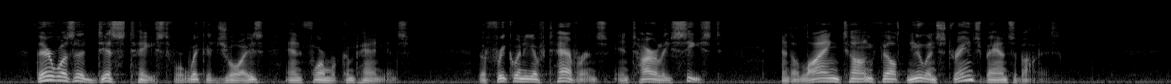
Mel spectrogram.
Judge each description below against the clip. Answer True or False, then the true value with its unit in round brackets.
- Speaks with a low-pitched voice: True (105 Hz)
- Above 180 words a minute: False (140 wpm)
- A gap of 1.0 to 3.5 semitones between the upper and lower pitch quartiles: False (5.5 semitones)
